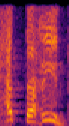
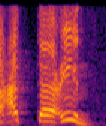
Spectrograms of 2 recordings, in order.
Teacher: لا تستطيع بعض القبائل أن تنطق حرف الحاء إلا عينا · Shown in: second take · فهم يقولون حتى حين، لا يستطيعون قراءتها حتى حين، وإنما يقرؤونها حتى عين، وهكذا.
